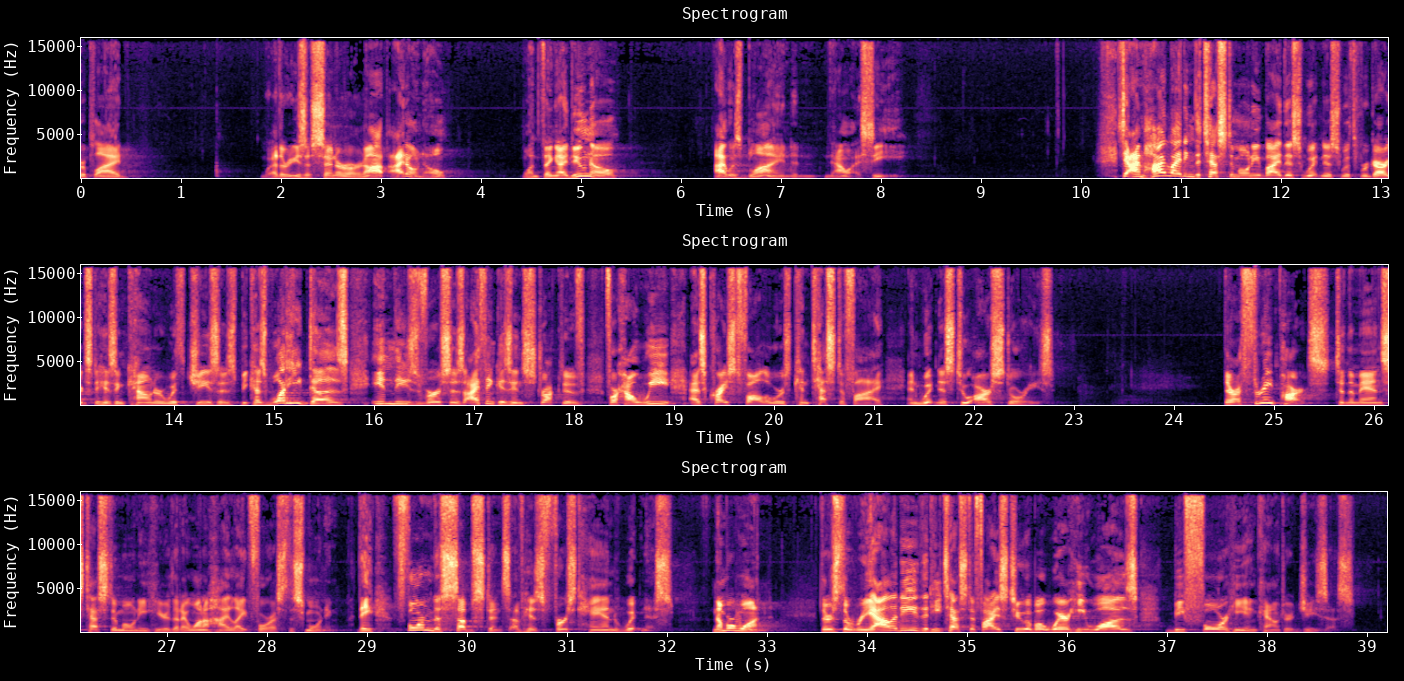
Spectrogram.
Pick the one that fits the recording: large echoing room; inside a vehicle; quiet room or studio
large echoing room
